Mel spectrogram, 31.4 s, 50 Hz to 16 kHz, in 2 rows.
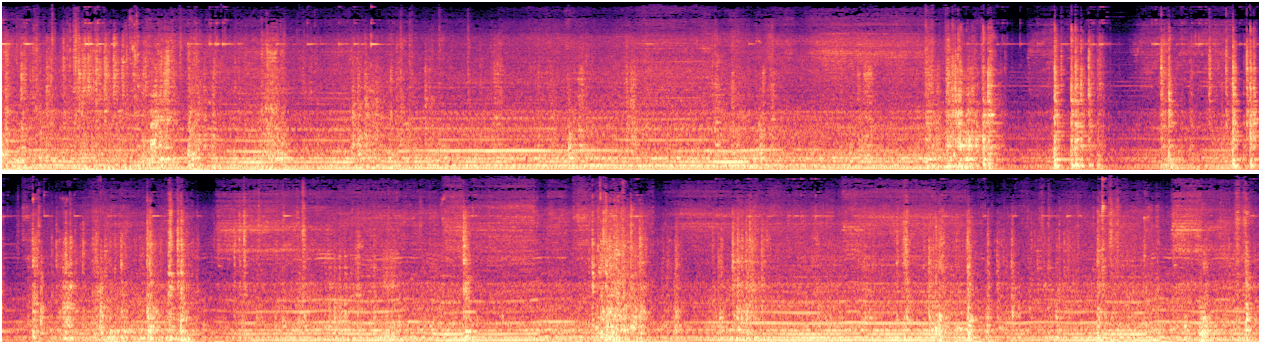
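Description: Caterpillar 432F2 backhoe loader's diesel engine and hydraulics, heard from inside the cab, working under load as the backhoe arm digs around a stone, with a hydraulic whine rising and falling and occasional knocks from the bucket. The engine eases off briefly about halfway through.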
